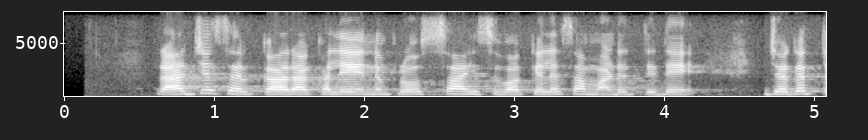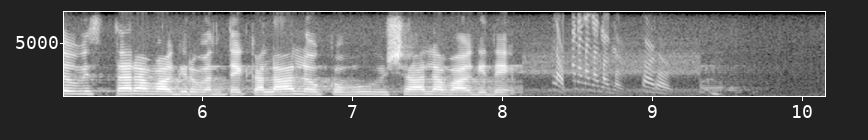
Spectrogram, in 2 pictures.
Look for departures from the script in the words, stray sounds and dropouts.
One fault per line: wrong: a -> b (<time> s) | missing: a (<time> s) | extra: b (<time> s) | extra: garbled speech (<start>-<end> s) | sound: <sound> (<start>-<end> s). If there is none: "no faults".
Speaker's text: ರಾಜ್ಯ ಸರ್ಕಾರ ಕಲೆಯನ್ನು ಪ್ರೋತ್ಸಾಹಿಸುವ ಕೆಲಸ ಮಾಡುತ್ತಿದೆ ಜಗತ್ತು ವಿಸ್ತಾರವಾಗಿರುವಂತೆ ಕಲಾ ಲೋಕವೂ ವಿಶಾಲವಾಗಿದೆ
sound: chirp (8.3-9.2 s)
